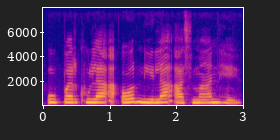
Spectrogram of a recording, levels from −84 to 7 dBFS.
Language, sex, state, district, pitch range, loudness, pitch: Hindi, female, West Bengal, Alipurduar, 235-260 Hz, -11 LUFS, 250 Hz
